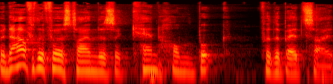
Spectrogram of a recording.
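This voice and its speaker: Somewhat breathy, a man speaks at medium pitch with ordinary pitch variation. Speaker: interviewer. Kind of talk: interview. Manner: warm, chatty.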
